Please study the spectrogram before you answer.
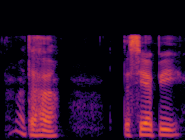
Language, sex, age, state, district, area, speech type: Sanskrit, male, 18-30, Karnataka, Uttara Kannada, urban, spontaneous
